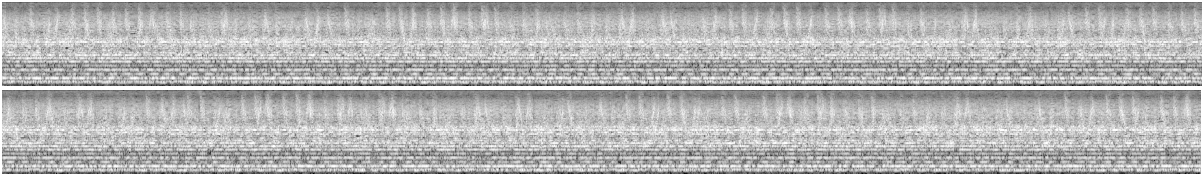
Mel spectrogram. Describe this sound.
Res Highdrone
Part of assortment of sounds made with my modular synth and effects.
drone, high, noise, resonant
